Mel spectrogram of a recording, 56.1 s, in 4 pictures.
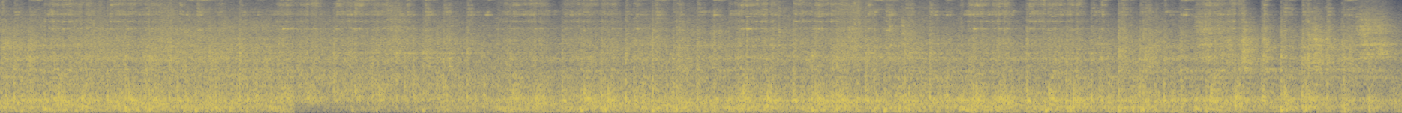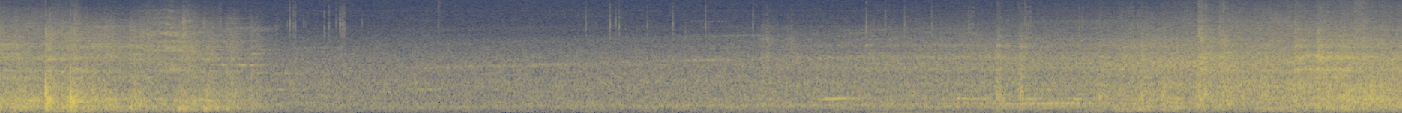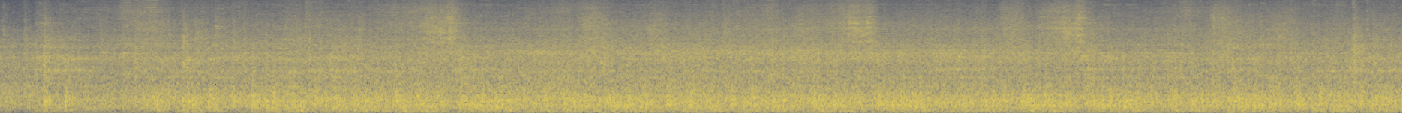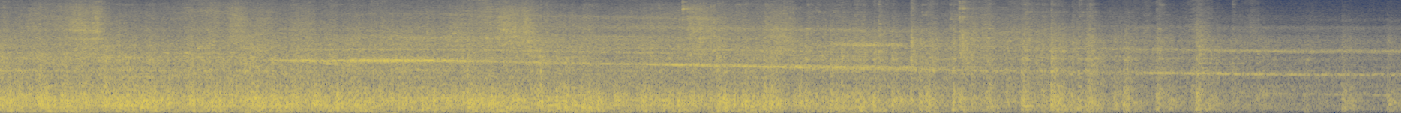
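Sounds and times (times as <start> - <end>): train passing rumble: 0.0 - 56.0
wheel squeal: 44.8 - 47.1.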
